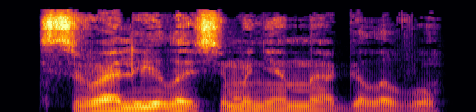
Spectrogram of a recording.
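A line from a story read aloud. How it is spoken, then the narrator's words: Displeased grumble. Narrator (Russian): недовольно буркнул Джимис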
